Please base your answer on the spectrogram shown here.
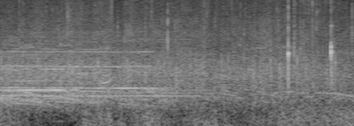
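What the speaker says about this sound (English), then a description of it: "let's give both these teams a round of applause" Crowd applause at a polo match at The Villages Polo Club, a steady wash of clapping from spectators spread across the grounds, moderately distant, thinning slightly toward the end with a couple of sharper claps.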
